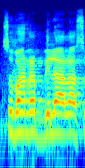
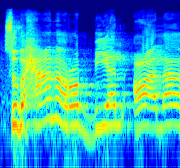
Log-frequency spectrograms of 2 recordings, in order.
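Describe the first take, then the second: First: The phrase is rushed and blurred together. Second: The phrase is said slowly and clearly. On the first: The speaker calls it wrong. "क्या बोलते पता ही नहीं चलता" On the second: The speaker calls it right. "इस तरह सजदे में तीन मरतबा"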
